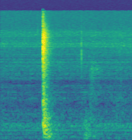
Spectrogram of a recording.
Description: When flushing toilet in Powder room, we can hear the water hammer noise from the bottom hole cut in Laundry room wall.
